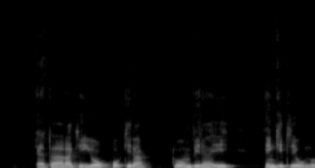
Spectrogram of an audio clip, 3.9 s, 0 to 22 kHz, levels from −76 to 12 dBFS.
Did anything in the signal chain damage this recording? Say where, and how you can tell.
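No, nothing in the signal chain damaged this audio.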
